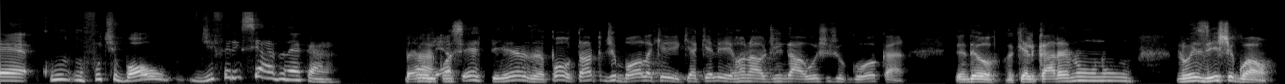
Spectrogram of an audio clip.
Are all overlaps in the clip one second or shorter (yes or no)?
yes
